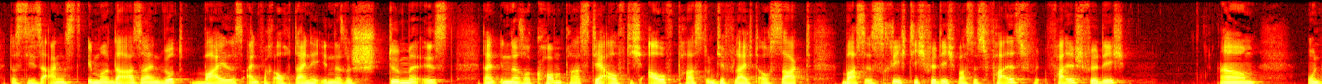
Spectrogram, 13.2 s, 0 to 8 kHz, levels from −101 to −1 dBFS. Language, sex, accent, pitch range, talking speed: German, male, German, 115-135 Hz, 175 wpm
